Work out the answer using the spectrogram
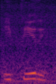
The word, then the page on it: piri: wamesa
